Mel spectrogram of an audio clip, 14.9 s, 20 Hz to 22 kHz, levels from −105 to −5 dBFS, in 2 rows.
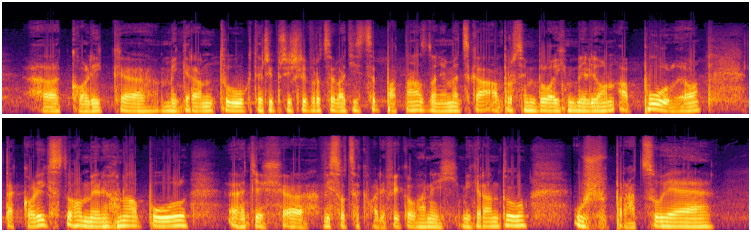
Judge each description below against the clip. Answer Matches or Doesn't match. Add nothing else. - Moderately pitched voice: Doesn't match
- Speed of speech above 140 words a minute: Doesn't match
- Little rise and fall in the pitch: Matches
